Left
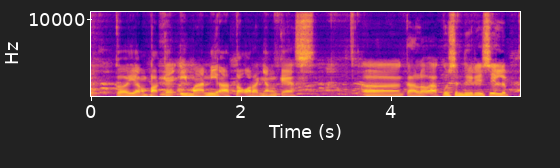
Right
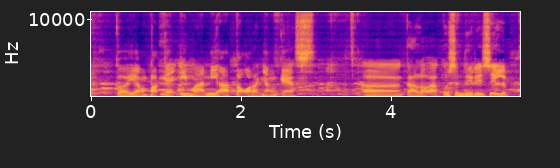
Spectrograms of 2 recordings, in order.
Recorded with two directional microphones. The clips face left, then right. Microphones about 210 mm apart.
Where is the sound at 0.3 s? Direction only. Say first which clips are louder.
Left 4 dB; 50° left (ahead or behind).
